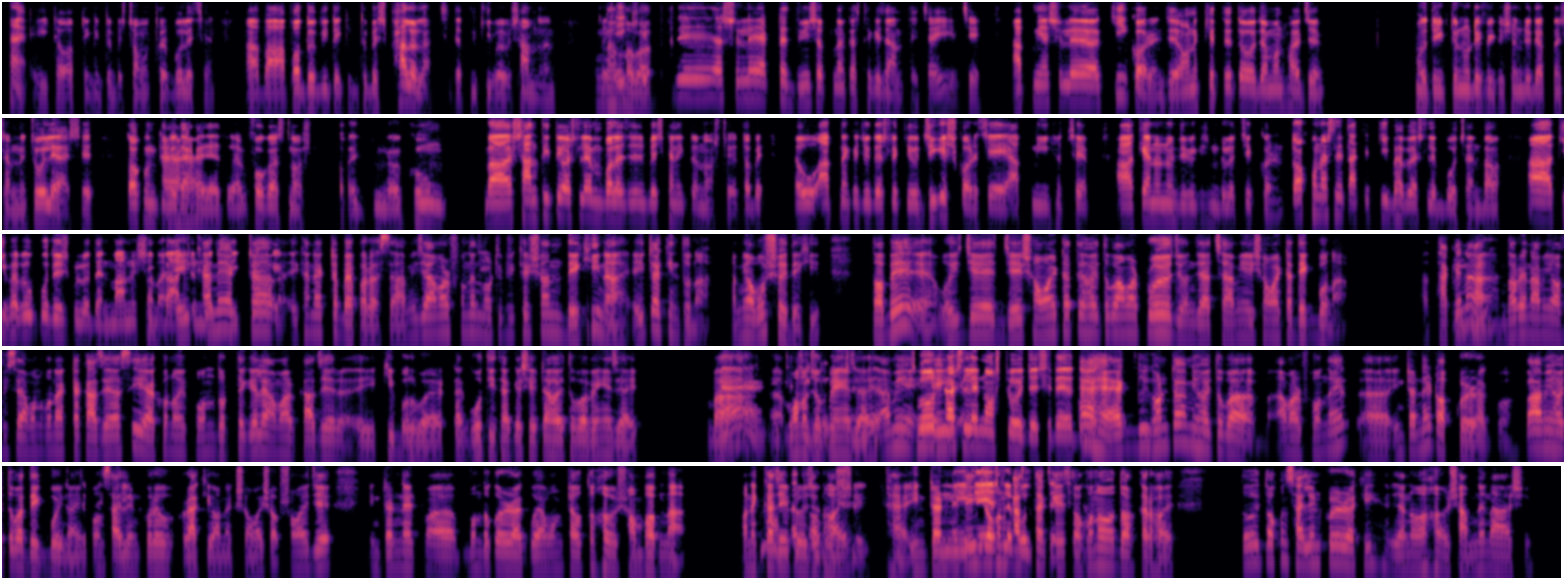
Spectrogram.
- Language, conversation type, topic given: Bengali, podcast, অতিরিক্ত নোটিফিকেশন কীভাবে কমিয়ে নিয়ন্ত্রণে রাখবেন?
- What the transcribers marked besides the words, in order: other background noise; "আচরনগত" said as "আচঁনগত"; "একটা" said as "এরটা"; scoff; scoff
